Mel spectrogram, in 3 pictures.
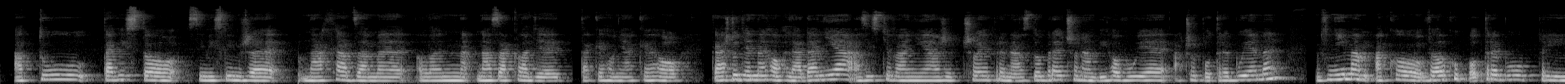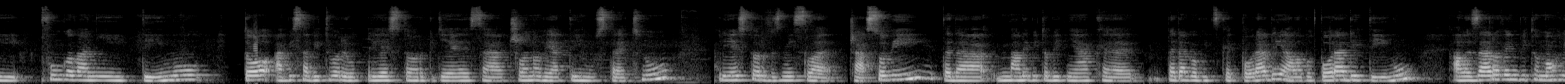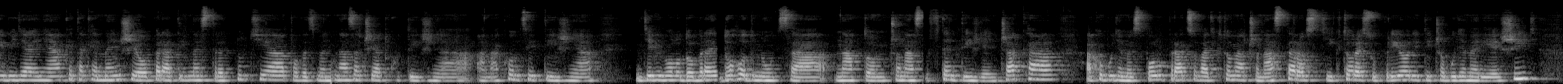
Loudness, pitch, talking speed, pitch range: -20 LUFS, 190 Hz, 140 wpm, 180-205 Hz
